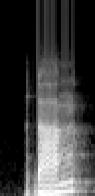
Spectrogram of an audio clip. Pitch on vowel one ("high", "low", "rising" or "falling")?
rising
